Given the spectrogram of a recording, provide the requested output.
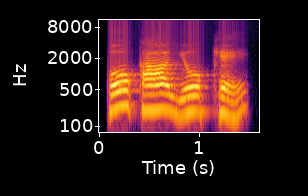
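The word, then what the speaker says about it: Poka-yoke: It's pronounced Pokayoke.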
